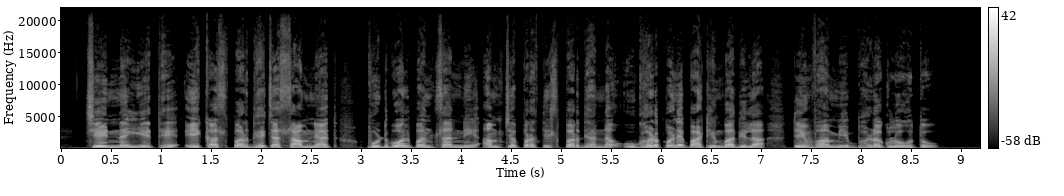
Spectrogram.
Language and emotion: Marathi, angry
